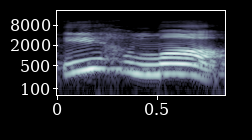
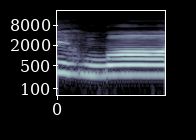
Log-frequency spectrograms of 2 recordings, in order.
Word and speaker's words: irmã: A outra palavrinha, irmã, ó como esse irmã aí, ele é nasal.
